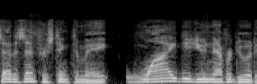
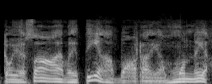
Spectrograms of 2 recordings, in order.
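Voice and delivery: mock Vietnamese; 5 semitones lower than usual. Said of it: "obviously this is not Vietnamese".

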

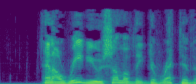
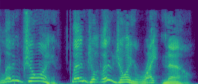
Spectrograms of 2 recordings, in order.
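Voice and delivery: emphatic urging; 10 semitones higher than usual. Retold or imitated. Host retelling his advice to a gym owner, high emphatic urging. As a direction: pitch leaping high on retold advice.

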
